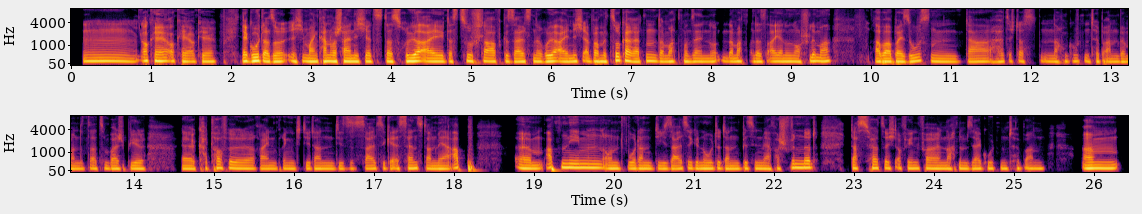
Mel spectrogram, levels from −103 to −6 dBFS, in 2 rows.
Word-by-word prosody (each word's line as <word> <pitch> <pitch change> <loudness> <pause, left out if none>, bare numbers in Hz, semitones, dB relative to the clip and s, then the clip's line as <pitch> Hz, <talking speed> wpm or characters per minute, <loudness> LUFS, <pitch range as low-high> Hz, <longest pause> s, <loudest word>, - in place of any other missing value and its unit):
Mm, 140 -2 +2
okay, 145 -1 +5
okay, 130 -3 0
okay. 125 0 -1 0.3
Ja 135 - +6
gut, 145 +1 +7
also 125 0 +4
ich 135 -4 -2
man 125 -2 +4
kann 130 +2 +4
wahrscheinlich 125 -1 +4
jetzt 125 0 -1
das 120 +1 +1
Rührei, 130 -2 +6
das 120 -1 -4
zu 140 - +1
scharf 130 -1 0
gesalzene 120 0 +1
Rührei 130 0 +4
nicht 130 +1 +1
einfach 125 -2 +2
mit 125 -1 +2
Zucker 160 -4 +5
retten. 135 +4 +1
Da 125 - -1
macht 125 +1 -1
man 120 -1 +1
seine 125 0 -1
da 130 -2 -3
macht 125 0 -1
man 130 - -10
das 120 -2 -1
Ei 125 0 -2
ja 125 - +1
nur 125 0 +2
noch 120 -2 0
schlimmer. 140 +1 +1 0.5
Aber 125 0 +5
bei 120 0 +3
Soßen, 120 -2 -1
da 120 0 -2
hört 120 +2 -3
sich 135 - -10
das 130 -5 -9
nach 125 -5 -6
'nem 125 - -7
guten 135 0 -8
Tipp 120 0 -7
an, 120 0 -4
wenn 120 0 -3
man 115 0 -3
de 115 - -7
da 120 - -6
zum 120 +1 -7
Beispiel, 120 0 -2 0.4
äh, 120 -1 -1
Kartoffel 130 -3 -2
reinbringt, 120 0 -6
die 120 - -4
dann 120 0 -3
diese 115 0 -8
salzige 125 +2 -6
Essenz 130 +2 -2
dann 120 -2 -3
mehr 115 0 -1
ab - - -2 0.6
ähm 130 -1 +1
abnehmen 160 -2 +3
und 125 -2 -2
wo 125 -1 -1
dann 120 -1 -1
die 120 0 -4
salzige 120 +2 -3
Note 120 +1 0
dann 115 -1 -2
'n 115 - -4
bisschen 125 0 -3
mehr 115 -1 -1
verschwindet. 155 +5 0 0.4
Das 135 -2 -3
hört 140 -1 0
sich 135 0 -5
auf 145 - -9
jeden 130 0 -1
Fall 125 -2 -1
nach 120 -2 -3
'nem 125 - -1
sehr 120 0 -2
guten 125 0 -5
Tipp 120 +3 -10
an. 125 -2 -4 0.5
Ähm, 135 +1 +4
125 Hz, 210 wpm, -22 LUFS, 120-135 Hz, 0.6 s, gut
